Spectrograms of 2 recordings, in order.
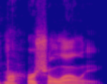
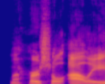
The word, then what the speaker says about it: Mahershala Ali: His name is Mahershala Ali. Mahershala Ali. He is an Oscar winner. We have to pronounce his name correctly.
